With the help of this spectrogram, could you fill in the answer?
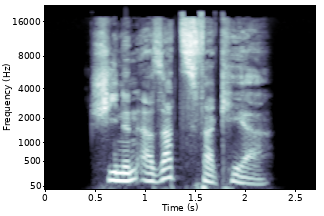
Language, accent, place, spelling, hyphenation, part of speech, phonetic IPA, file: German, Germany, Berlin, Schienenersatzverkehr, Schie‧nen‧er‧satz‧ver‧kehr, noun, [ˌʃiːnənʔɛɐ̯ˈzat͡sfɛɐ̯ˌkeːɐ̯], De-Schienenersatzverkehr.ogg
- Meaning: 1. rail replacement bus service 2. bus replacement service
